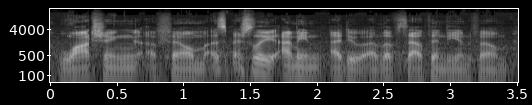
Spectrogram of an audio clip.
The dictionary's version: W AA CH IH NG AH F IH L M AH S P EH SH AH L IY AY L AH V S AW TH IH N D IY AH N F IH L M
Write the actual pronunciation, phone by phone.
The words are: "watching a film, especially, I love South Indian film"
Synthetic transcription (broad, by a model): W AA CH IH NG AH F IH L M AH S P EH SH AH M IY AY L AH V S AW TH IH N D IY AH N F IH L M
